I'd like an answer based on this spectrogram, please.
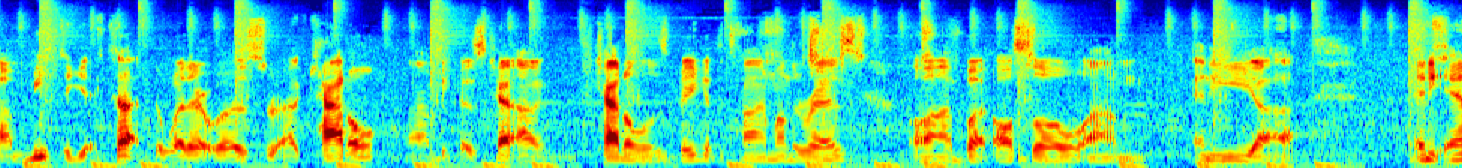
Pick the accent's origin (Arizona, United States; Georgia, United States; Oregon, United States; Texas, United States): Arizona, United States; San Carlos Apache Reservation; all of us were born and raised on the San Carlos Apache Reservation, like I said, about 20 miles east of Globe, Arizona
